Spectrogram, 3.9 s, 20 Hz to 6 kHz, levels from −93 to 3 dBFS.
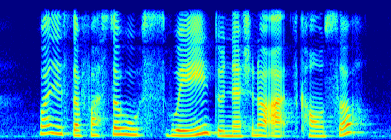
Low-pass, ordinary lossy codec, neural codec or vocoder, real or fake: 5.4 kHz; none; none; real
